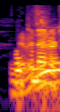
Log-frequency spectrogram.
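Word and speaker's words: Foltynewicz: Fultonevich.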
